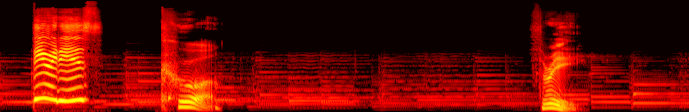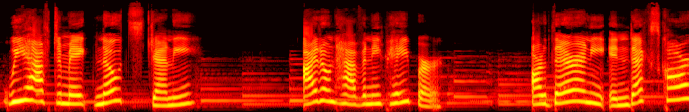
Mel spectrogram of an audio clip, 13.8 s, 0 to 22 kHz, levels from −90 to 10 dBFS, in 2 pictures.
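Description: No technical faults can be heard anywhere in this audio, and the signal holds steady throughout.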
